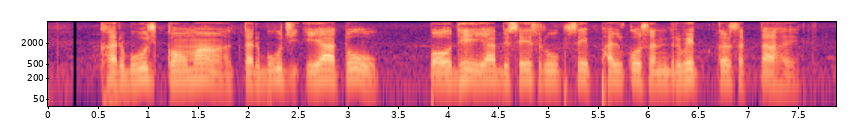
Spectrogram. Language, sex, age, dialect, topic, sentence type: Hindi, male, 18-24, Awadhi Bundeli, agriculture, statement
